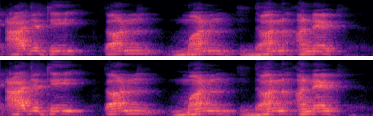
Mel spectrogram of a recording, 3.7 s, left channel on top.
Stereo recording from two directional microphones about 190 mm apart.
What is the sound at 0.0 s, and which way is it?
Speech, 5° right (ahead or behind).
